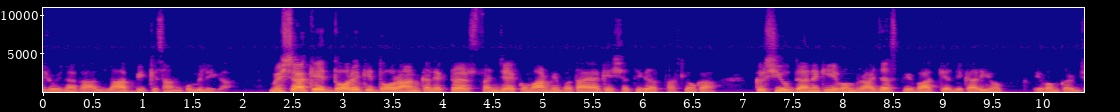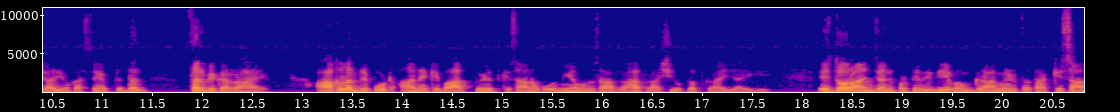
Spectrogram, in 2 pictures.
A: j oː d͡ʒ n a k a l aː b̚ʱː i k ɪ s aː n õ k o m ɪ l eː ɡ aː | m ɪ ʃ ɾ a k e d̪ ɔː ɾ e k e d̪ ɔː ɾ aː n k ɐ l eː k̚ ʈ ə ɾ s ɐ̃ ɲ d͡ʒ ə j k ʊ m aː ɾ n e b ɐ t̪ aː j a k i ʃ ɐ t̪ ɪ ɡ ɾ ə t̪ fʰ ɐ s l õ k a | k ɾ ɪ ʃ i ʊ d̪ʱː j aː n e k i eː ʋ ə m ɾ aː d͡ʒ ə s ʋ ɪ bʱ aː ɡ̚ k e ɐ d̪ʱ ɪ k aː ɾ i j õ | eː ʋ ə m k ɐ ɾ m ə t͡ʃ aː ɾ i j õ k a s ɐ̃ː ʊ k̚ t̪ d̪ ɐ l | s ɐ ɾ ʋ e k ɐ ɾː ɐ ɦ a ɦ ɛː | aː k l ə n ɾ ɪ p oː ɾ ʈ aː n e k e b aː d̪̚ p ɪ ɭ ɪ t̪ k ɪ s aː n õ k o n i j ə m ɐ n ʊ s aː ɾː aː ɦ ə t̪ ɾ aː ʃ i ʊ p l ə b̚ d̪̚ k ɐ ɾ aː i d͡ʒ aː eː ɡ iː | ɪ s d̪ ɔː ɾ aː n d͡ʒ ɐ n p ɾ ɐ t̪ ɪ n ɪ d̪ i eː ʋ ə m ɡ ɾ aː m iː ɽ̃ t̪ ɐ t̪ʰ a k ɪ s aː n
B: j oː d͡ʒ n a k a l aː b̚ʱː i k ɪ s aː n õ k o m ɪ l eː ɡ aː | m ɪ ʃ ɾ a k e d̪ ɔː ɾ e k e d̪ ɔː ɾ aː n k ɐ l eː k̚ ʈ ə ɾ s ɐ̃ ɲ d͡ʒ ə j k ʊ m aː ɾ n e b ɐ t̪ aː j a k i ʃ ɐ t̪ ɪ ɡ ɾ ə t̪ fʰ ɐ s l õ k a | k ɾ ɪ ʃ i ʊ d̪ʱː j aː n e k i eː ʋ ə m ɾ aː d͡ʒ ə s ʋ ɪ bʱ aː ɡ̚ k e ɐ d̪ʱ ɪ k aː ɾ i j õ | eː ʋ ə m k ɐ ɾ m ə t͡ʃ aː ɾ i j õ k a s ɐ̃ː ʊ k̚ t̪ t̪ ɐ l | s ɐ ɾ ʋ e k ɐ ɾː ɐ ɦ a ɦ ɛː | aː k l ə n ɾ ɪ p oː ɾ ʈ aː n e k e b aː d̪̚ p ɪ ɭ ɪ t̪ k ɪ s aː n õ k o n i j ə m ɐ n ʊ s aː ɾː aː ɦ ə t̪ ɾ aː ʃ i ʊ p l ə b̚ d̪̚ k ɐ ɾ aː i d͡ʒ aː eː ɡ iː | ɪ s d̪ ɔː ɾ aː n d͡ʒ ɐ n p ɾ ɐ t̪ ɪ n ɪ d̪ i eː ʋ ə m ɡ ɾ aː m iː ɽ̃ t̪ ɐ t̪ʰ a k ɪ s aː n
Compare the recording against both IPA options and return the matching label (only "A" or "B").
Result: A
